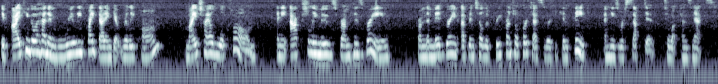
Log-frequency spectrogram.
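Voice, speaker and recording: A woman guest on an interview show, earnestly explaining how parents can respond calmly, often acting out what she would say to her child. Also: medium pitch, moderate pace, slight background noise, low-quality recording. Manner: earnest, explains with examples and quoted self-talk; drops to a soft, quiet voice when modeling calm. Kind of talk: conversational interview.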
